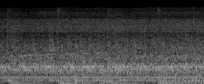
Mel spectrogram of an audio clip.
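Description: Wood lathe running steadily with a constant motor hum, while a paper towel is held against the spinning wood to rub in friction polish.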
